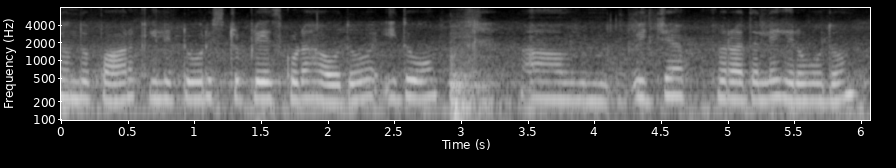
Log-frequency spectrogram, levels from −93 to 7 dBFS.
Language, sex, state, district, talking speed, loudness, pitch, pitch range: Kannada, female, Karnataka, Bijapur, 110 wpm, -21 LUFS, 220 Hz, 205-230 Hz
